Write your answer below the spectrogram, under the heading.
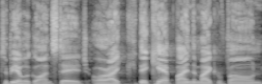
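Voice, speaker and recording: A man at a moderate pace with a fairly high pitch and ordinary pitch variation. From Minnesota, US Midwest. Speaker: presentation coach. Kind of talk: seminar talk.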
